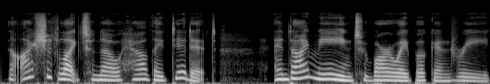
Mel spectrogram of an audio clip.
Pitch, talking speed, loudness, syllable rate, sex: 210 Hz, 235 wpm, -17 LUFS, 4.8 syllables/s, female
